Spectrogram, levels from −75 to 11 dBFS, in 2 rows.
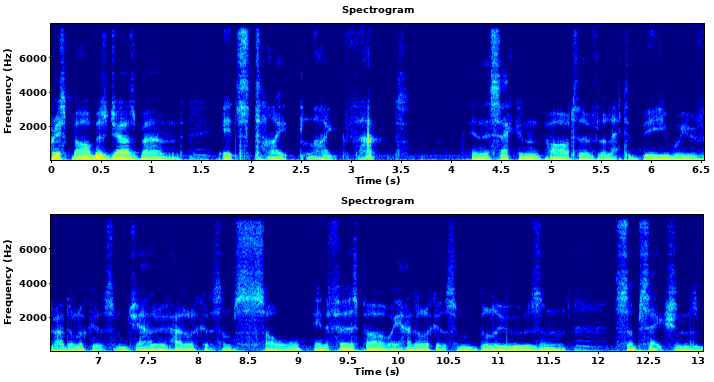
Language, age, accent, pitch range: English, 50-69, British, 70-85 Hz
